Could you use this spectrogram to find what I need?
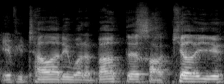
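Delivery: imitated crying, angry, tearful tone. Retelling threatening a classmate in the principal's office: imitating a crying angry threat. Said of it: "threaten his life because I'm crying".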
